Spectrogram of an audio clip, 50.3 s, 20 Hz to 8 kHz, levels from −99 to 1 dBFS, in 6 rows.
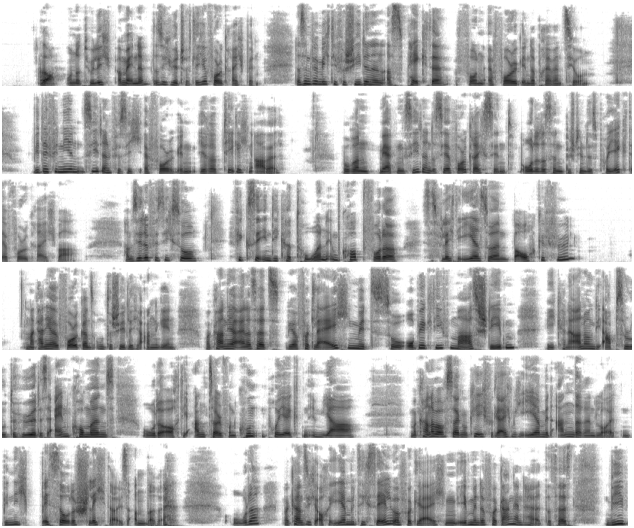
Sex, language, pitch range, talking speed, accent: female, German, 165-230 Hz, 160 wpm, German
